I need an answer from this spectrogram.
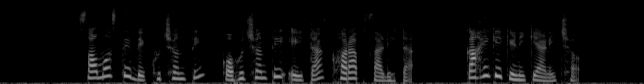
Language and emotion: Odia, neutral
